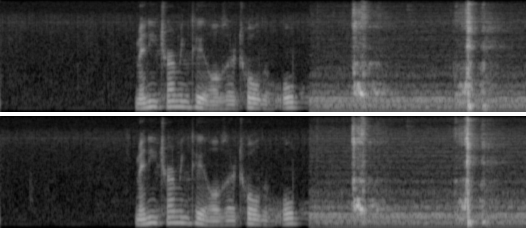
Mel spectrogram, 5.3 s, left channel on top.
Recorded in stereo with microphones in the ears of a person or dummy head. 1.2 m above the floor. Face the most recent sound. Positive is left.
turn(degrees=-50)  # may be behind; listen again after turning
